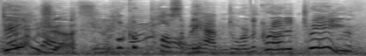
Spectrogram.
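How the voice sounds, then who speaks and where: A woman's voice: very high-pitched, wildly swooping pitch, moderate pace, heavily acted. An actress playing a prim, sanctimonious, unhelpful lady passenger in a radio drama. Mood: prim, incredulous. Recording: chatter and train noise behind voice.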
